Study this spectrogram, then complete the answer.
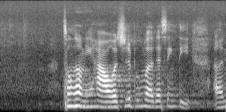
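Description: A woman asks a question through a microphone.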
